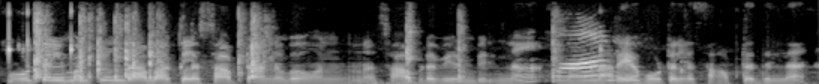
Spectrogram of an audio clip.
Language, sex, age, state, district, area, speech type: Tamil, female, 30-45, Tamil Nadu, Krishnagiri, rural, spontaneous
